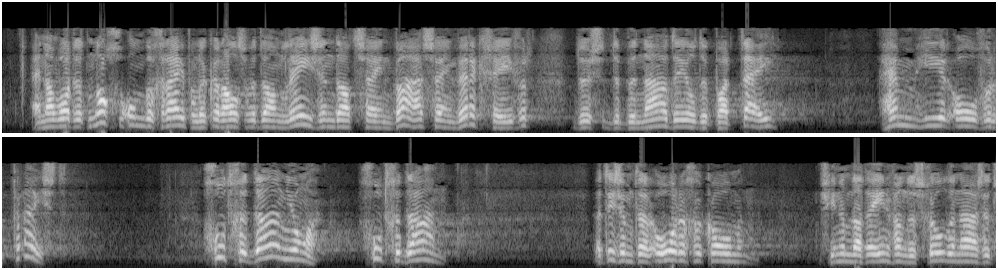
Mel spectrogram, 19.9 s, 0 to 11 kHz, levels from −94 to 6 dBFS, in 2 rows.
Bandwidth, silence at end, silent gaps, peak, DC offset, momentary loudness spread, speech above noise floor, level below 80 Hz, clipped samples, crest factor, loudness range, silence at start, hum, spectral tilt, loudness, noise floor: 8.2 kHz; 0 s; none; 0 dBFS; under 0.1%; 11 LU; 42 dB; -64 dBFS; under 0.1%; 16 dB; 7 LU; 0.3 s; none; -5.5 dB/octave; -15 LUFS; -56 dBFS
